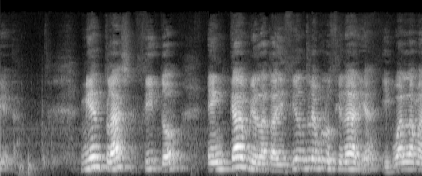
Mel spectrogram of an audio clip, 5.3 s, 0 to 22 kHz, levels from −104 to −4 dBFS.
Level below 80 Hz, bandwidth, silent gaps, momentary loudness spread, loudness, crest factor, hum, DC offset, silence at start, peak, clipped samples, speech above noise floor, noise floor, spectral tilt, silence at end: -72 dBFS; 13 kHz; none; 15 LU; -19 LUFS; 18 dB; none; under 0.1%; 0 s; 0 dBFS; under 0.1%; 29 dB; -48 dBFS; -5.5 dB/octave; 0 s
